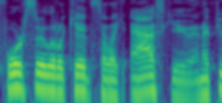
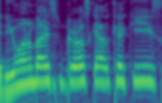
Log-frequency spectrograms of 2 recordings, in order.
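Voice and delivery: put-on higher, softer little-girl sales pitch; cute little girl; 7 semitones higher, 4 dB quieter than usual. Little girls at the grocery store asking passers-by, sweetly. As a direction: ask sweetly like a small girl. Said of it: "who actually say".

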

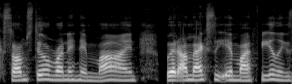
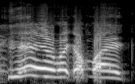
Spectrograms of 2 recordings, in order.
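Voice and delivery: laughing; 9 semitones higher, 8 dB louder, slower than usual. Real, not acted. Laughing retelling, loud and high.

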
